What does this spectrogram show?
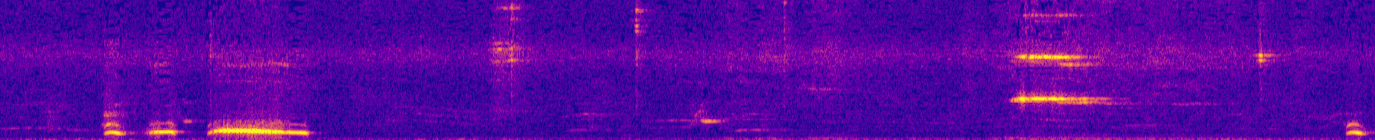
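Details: Female spotted dove calling a male: one clear phrase of two short coos and a long falling coo, followed by low rumbling background noise and a few faint high chirps.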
